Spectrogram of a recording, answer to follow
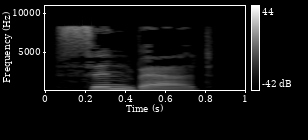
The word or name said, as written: sinbad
